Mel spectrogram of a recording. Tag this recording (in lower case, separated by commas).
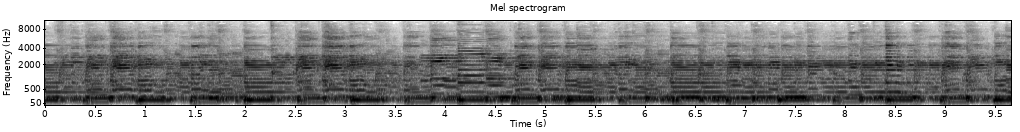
plucked string instrument, musical instrument, strum, guitar, music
